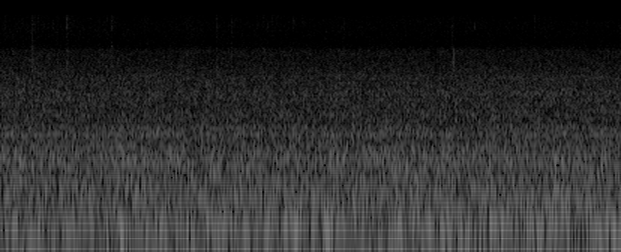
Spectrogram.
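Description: A fan running in a kitchen: a steady low hum under an even hiss.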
